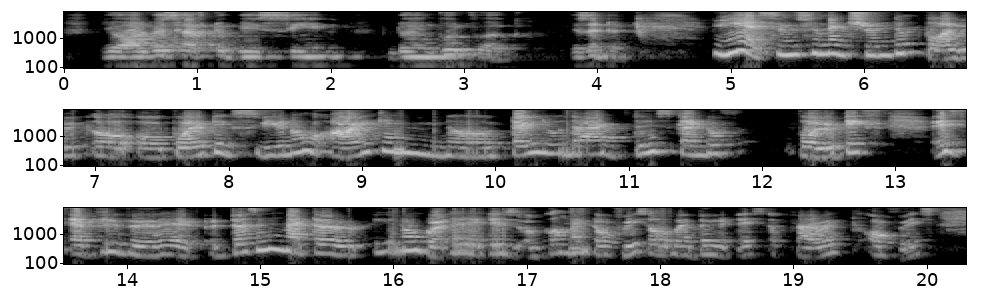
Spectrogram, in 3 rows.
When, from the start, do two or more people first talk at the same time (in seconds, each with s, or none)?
none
